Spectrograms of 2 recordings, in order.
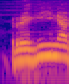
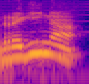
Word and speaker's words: regina: el acento un segundito en regina no hay ningún acento porque no hay acentos en latín y acá simplemente el diccionario me va a marcar que la i es larga que dura los tiempos según la regla que acabamos de ver si la penúltima vocal de la penúltima sílaba es larga el acento cae ahí así es el asunto en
